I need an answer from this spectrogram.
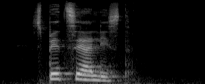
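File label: "специалист", Komi, female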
